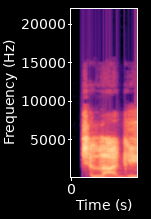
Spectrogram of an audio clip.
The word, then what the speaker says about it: Chalagi: call it plains view chalagi is how you say cherokee in choctaw sort of an insult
